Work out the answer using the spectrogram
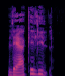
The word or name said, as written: lærkelil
